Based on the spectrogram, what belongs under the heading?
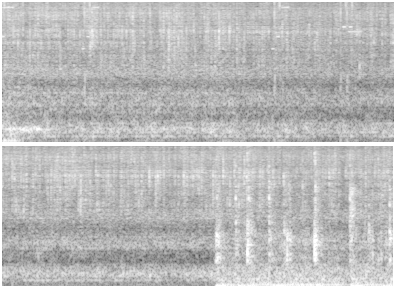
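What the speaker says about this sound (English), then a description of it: "The tap takes an awful long time" Water tap running in the Brewmaster beer brewing simulator, a steady hiss that grows louder and fuller in the last couple of seconds.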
